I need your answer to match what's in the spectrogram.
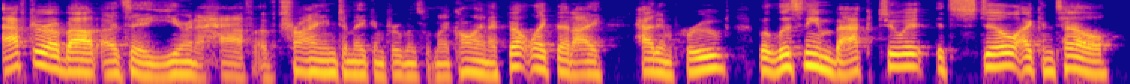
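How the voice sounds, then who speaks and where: A man's voice: mid-range voice, normal speed, hardly any pauses. A man hosting a casual interview as a learner, talking in an informal, colloquial way. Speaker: host and learner.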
